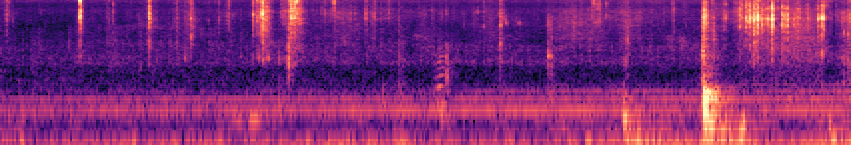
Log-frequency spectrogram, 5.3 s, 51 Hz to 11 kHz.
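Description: Honda 30 hp four-stroke outboard running steadily at low trolling speed, a low even hum, with scattered light clicks and jangles of gear being handled in the boat and one brief louder sound about four and a half seconds in.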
